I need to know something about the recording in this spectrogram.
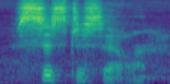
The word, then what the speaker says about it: cystocele: Uterine prolapse can be accompanied by prolapse of the bladder and anterior vaginal wall called cystocele.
